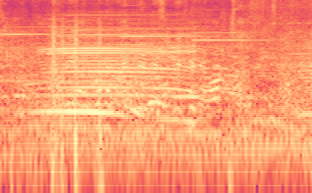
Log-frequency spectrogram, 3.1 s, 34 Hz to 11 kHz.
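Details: Sahiwal bull calves at the Ambari cattle market in Parbatipur, Dinajpur, Bangladesh, on 26 March; a drawn-out tonal moo with stacked overtones holds steady for about half a second, then wavers, amid market chatter.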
